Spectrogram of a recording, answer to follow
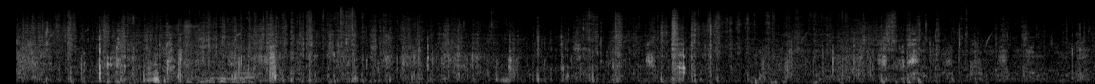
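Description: Two canines play-fighting on dirt: irregular scuffling and pattering of paws, with short growls and yips now and then.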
